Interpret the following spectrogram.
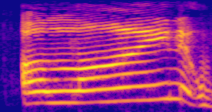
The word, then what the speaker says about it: align: that no no okay align with something and the spelling is very important and that g in the middle is silent means that you are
